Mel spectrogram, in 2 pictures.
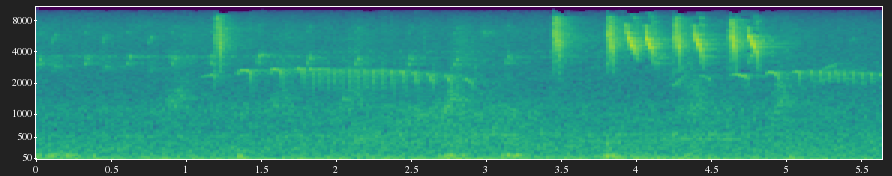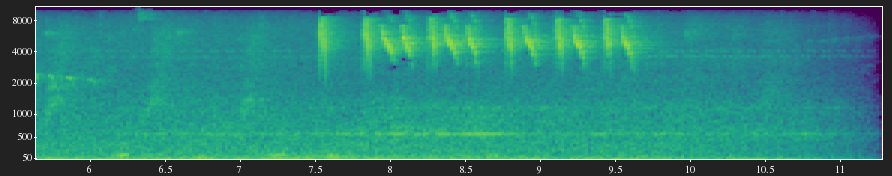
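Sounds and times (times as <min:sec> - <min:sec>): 
low background rumble: 0:00.0 - 0:11.2
Streak-capped Antwren Terenura maculata chirping: 0:01.2 - 0:05.9, 0:07.5 - 0:09.8.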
